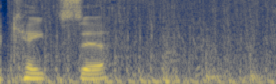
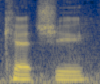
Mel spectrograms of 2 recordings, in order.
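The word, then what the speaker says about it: Cait Sith: you're going to get to see the the kate sith cameo i know it's pronounced kit she we call him kate sith around here because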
